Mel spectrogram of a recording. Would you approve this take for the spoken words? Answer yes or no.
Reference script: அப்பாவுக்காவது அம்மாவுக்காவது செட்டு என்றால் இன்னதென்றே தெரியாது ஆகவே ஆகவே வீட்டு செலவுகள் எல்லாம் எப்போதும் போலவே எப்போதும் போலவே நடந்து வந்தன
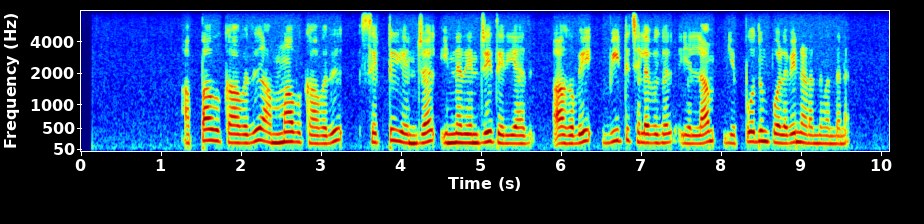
no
